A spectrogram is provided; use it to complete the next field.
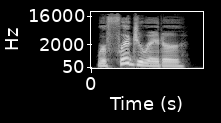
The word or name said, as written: refrigerator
